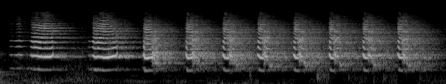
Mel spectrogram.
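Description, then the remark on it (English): A wooden box call with a hollow box, worked with its paddle, scrapes out a run of turkey yelps, about ten raspy, evenly spaced notes with a hollow resonance, loud with no talking over them. “And you know what I notice about that, and that and that is the the engineering of the box call. It's got that hollow box in it, and that is what's giving you the authentic turkey sound toward the end of it.”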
